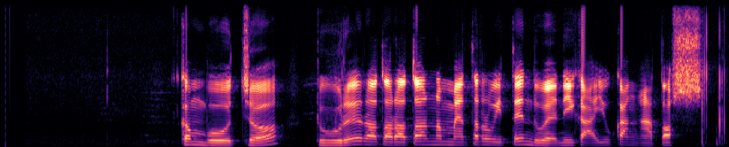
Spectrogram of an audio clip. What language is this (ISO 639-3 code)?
jav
